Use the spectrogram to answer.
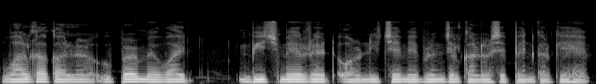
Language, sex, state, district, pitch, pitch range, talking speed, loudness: Hindi, male, Arunachal Pradesh, Lower Dibang Valley, 110 Hz, 110-115 Hz, 180 wpm, -15 LUFS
